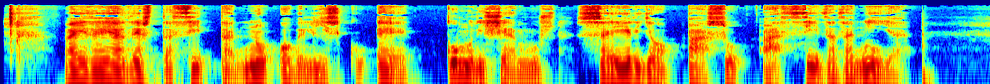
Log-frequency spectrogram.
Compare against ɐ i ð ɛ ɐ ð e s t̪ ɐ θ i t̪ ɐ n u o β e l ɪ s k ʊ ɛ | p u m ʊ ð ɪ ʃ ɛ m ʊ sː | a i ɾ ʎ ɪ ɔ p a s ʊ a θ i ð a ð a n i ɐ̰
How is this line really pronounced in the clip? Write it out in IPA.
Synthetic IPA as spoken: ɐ i ð ɛ ɐ ð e s t̪ ɐ θ i t̪ ɐ n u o β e l i s k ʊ ɛ | k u m ʊ ð i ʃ ɛ m ʊ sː | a i ɾ ʎ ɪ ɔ p a s ʊ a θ i ð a ð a n i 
